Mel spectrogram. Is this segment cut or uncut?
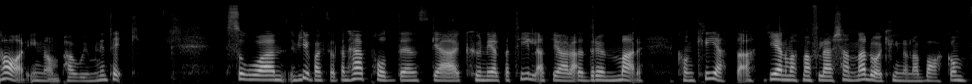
cut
